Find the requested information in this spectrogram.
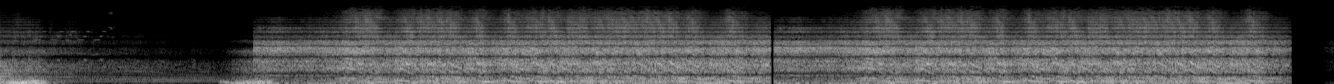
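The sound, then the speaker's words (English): Loud engine roar of NASCAR race cars racing at Michigan, a dense, steady drone with strong sustained tones. It rises abruptly after a quieter opening, holds nearly constant for about ten seconds, then stops sharply. “capturing the sights and sounds of racing at Michigan”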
